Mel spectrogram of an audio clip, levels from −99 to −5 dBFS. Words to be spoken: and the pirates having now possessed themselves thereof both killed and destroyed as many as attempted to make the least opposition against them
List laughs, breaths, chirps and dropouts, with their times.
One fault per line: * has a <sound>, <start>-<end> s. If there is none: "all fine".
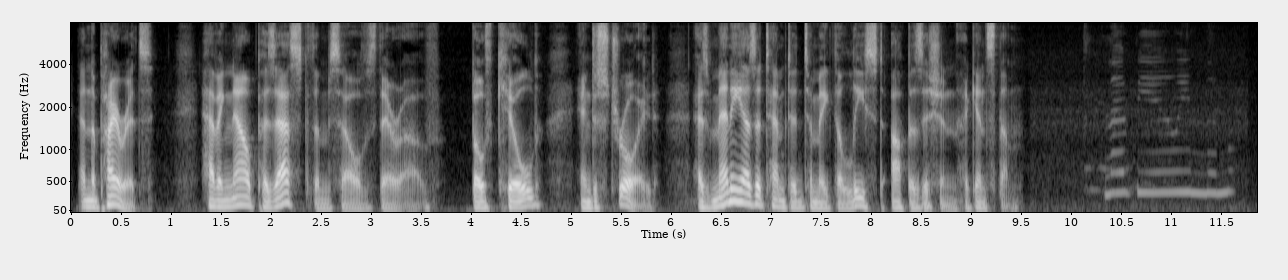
* has a sigh, 10.1-11.7 s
